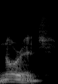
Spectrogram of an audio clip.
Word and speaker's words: Norwich: So it's like porridge, but Norwich.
